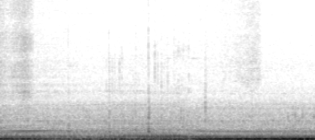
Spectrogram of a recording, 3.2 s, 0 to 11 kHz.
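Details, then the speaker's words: 1995 Honda Accord with about 339,000 miles, driving uphill under throttle: steady low engine rumble building smoothly with no growl; the weird noise appears only off load going downhill. "no growling noise and everything sounds great"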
